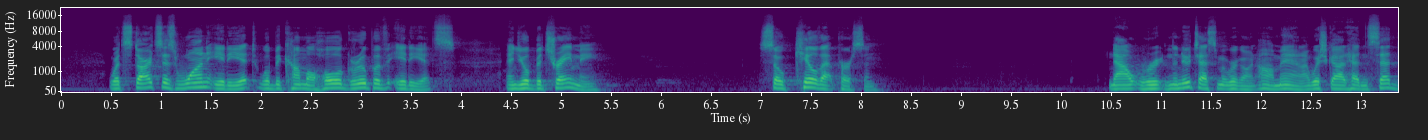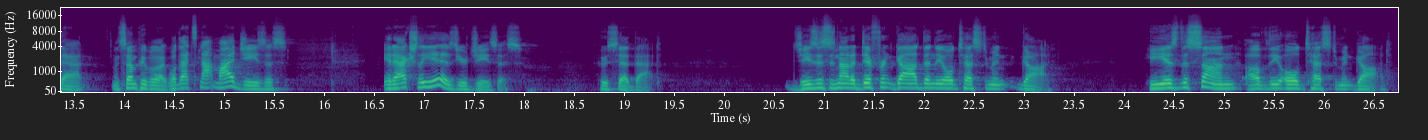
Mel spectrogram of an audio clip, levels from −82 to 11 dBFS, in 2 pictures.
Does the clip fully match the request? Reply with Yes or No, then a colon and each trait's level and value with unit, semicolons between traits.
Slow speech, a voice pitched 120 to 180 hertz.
No: average, 165 wpm; medium, 140 Hz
